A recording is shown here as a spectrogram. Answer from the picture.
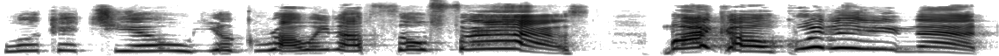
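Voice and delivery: very high falsetto doting, scolding mother; screechy-high comic mom, loud and drawn out; hammed-up fussing mama in falsetto; Mama DeHuff. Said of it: "Mama DeHuff or Mama Evans".

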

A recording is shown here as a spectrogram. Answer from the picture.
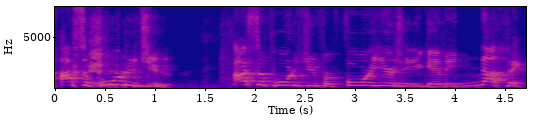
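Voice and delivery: high, laughing mock heartbreak; hammed-up jilted fan; jilted lover. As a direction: plead like a betrayed lover, half joking. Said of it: "Maybe I'm jilted lover over here".

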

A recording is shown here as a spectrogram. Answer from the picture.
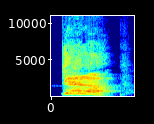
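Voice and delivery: high, loud imitated yell at the hurt kid; yelling get up. Mom yells at her fallen son, high and loud. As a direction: bark it from the sideline. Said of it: "And she goes".

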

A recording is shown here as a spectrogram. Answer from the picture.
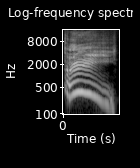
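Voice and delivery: high sharp "Hey!" like a ref's whistle; referee shout. Acted. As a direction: call out the foul. Calling a foul again.

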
